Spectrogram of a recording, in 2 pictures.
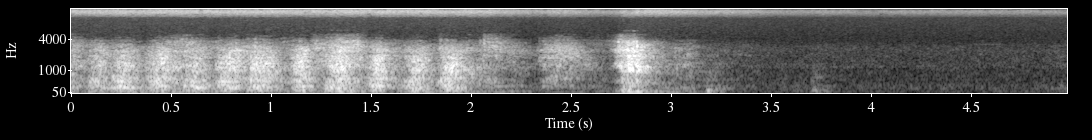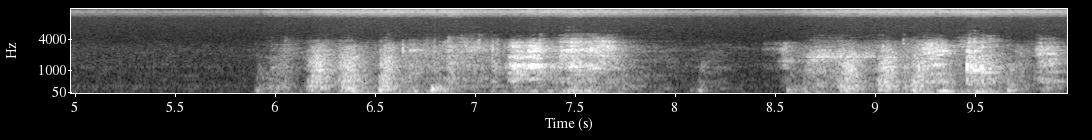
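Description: Dog paws scuffle on a rug.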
